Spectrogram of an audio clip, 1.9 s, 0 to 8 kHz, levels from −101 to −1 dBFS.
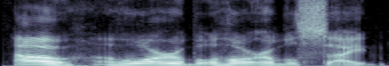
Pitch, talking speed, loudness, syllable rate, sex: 180 Hz, 155 wpm, -18 LUFS, 5.5 syllables/s, female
